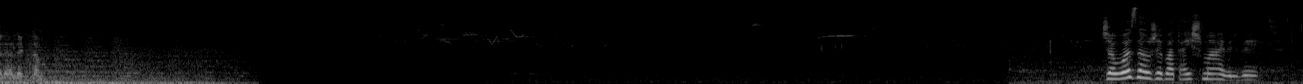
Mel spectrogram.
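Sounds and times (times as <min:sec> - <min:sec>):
faint birds chirping: 0:03.6 - 0:13.0
outdoor hiss: 0:04.4 - 0:12.1.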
